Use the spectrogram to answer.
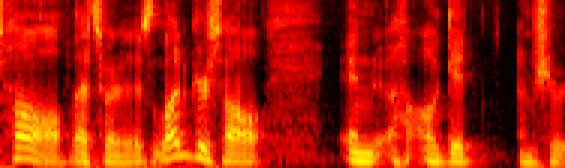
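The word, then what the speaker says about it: Ludgershall: or no ludgers Hall that's what it is ludgers Hall and I'll get I'm sure emails on my pronunciation in Wiltshire England while there he ran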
